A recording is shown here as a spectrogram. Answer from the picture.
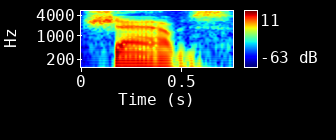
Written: shaves

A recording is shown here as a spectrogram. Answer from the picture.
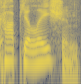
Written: copulation

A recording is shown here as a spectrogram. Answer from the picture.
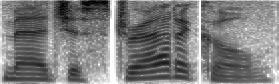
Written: magistratical

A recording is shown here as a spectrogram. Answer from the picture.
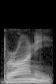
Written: brawny

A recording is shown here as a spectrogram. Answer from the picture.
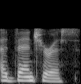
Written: adventurous

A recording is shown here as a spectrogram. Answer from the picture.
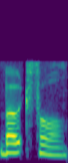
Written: boatful

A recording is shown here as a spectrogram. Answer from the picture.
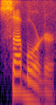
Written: suborder

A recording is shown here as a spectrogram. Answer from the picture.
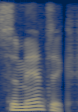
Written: semantic

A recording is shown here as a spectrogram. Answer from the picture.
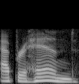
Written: apprehend

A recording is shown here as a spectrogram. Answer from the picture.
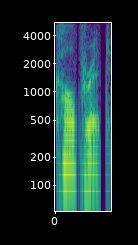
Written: culprit

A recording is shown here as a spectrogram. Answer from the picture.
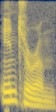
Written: interim

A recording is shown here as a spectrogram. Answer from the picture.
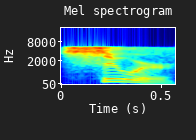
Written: sewer

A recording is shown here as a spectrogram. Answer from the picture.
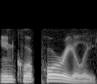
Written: incorporeally

